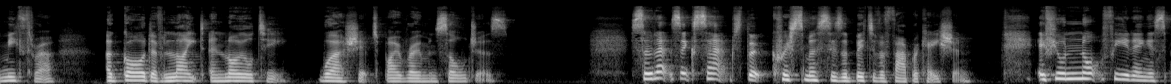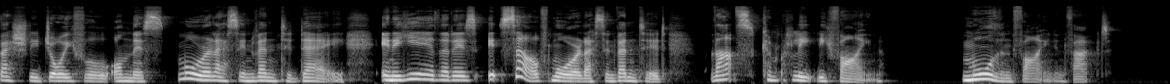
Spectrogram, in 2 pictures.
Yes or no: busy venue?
no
